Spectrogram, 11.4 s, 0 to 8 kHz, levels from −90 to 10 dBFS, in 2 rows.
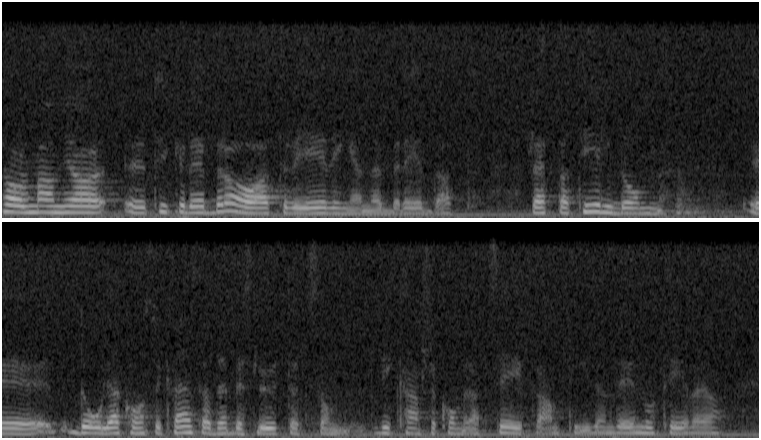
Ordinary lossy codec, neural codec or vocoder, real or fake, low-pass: none; none; real; 7.2 kHz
